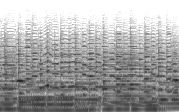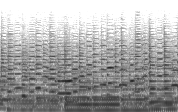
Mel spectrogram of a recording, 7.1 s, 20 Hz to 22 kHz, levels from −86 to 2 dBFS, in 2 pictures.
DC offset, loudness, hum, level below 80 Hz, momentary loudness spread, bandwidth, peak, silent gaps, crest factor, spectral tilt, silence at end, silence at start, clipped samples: under 0.1%; -17 LUFS; none; -32 dBFS; 4 LU; 13 kHz; -4 dBFS; none; 14 dB; -4.5 dB/octave; 0 s; 0 s; under 0.1%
